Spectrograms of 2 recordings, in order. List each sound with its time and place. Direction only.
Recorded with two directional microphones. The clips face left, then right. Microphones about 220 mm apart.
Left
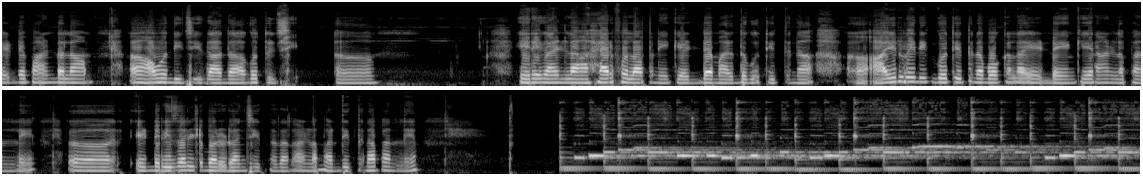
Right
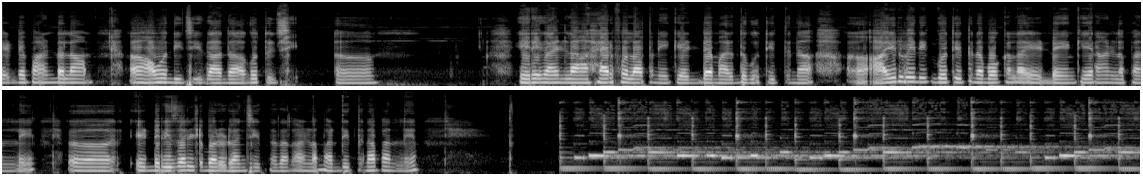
0.0 s a woman's voice: 40° right (ahead or behind)
4.9 s a woman's voice: 45° right (ahead or behind)
16.9 s music: centre (ahead or behind)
